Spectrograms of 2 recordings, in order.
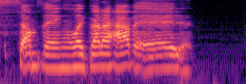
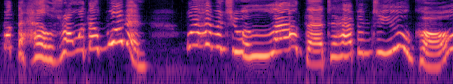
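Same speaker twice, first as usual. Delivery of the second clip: high, indignant outburst; shocked anger, pitched way up; outraged; 11 semitones higher than usual. Acted. Mother outraged on son's behalf.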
